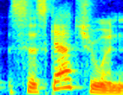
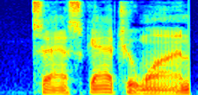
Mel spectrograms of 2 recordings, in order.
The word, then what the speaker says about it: Saskatchewan: He was born in Saskatchewan in 1947, or as the Americans insist on pronouncing it, Saskatchewan.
